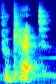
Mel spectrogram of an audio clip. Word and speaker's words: Phuket: It's pronounced Phuket, Ed.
